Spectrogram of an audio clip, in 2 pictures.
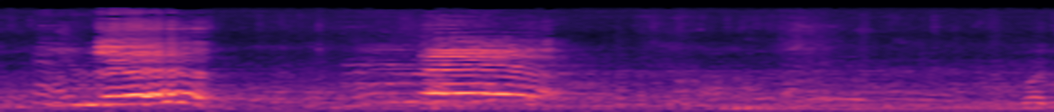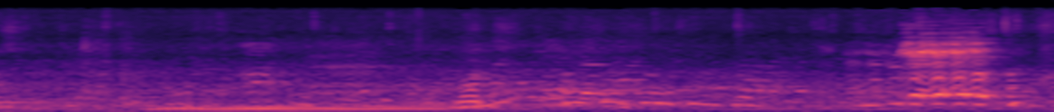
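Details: Goats at Tama Zoological Park in Tokyo, Japan, give three wavering, nasal bleats with a quavering tremble. The bleats come several seconds apart, and people talk in the background.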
